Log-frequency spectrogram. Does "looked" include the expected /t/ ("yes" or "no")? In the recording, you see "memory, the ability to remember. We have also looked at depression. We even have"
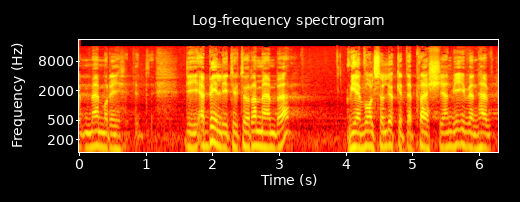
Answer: no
